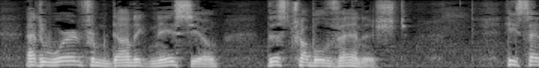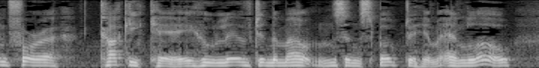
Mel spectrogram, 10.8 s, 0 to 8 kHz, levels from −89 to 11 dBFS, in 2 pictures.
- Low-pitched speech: Yes, low, 130 Hz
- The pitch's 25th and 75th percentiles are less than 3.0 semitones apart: No, average, 3.6 semitones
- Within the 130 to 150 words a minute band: Yes, average, 140 wpm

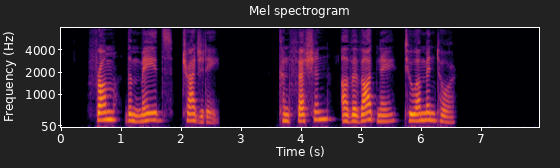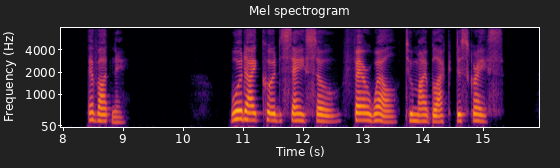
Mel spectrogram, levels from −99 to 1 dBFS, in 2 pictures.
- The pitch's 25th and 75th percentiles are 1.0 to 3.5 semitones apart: Yes, average, 2.7 semitones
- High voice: Yes, high, 200 Hz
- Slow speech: Yes, slow, 75 wpm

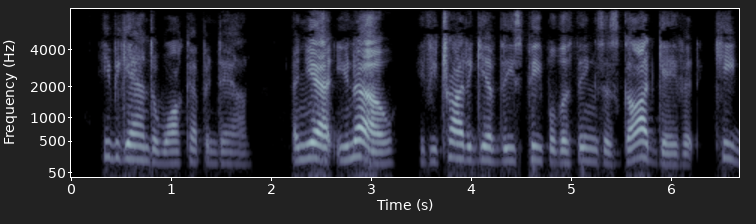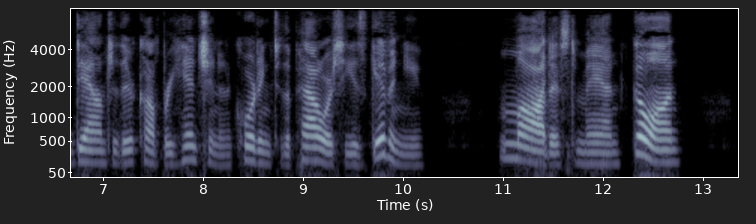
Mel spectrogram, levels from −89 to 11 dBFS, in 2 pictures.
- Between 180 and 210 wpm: Yes, average, 190 wpm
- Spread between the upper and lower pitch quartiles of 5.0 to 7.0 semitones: No, average, 4.4 semitones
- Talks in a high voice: No, medium, 180 Hz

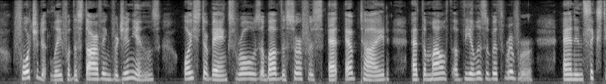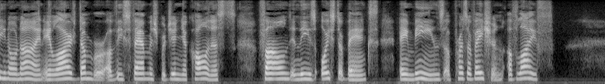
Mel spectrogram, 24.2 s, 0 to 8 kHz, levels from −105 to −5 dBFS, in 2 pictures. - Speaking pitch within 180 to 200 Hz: Yes, medium, 185 Hz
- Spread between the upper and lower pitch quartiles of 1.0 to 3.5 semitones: Yes, narrow, 2.4 semitones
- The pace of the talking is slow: Yes, slow, 105 wpm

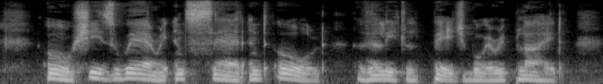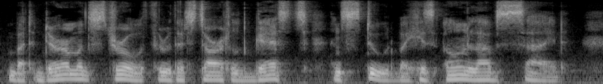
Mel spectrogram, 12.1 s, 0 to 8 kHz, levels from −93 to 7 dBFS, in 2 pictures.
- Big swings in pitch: No, average, 3.9 semitones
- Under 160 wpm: Yes, average, 140 wpm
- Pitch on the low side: Yes, low, 100 Hz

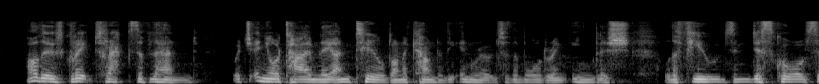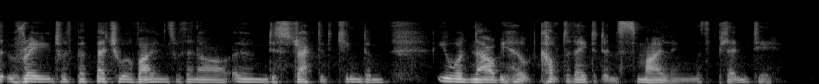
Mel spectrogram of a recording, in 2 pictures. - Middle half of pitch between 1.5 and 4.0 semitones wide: Yes, narrow, 2.5 semitones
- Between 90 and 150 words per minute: No, average, 165 wpm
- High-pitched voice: No, low, 115 Hz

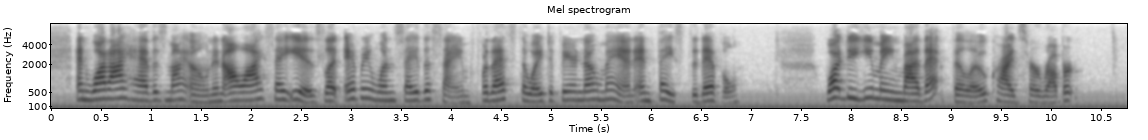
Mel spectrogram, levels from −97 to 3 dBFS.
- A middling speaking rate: No, fast, 230 wpm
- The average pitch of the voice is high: Yes, high, 245 Hz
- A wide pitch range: No, average, 4.5 semitones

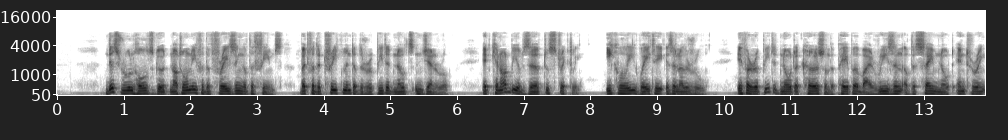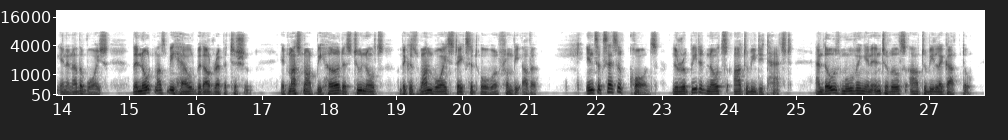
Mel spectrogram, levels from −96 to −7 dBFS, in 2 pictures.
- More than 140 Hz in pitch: No, low, 105 Hz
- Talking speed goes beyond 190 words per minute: Yes, fast, 205 wpm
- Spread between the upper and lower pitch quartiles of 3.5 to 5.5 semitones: Yes, average, 4.1 semitones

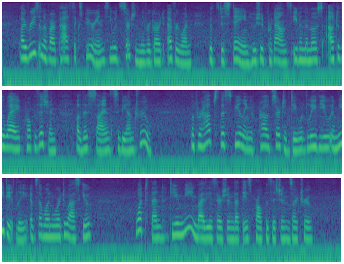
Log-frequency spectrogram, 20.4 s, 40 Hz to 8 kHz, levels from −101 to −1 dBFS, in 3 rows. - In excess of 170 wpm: Yes, average, 180 wpm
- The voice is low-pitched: No, high, 200 Hz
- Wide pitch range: No, average, 4.0 semitones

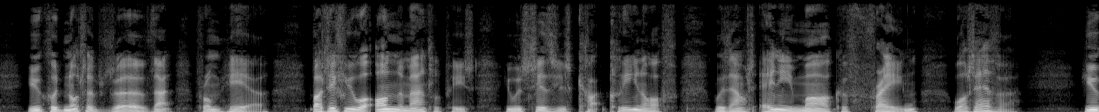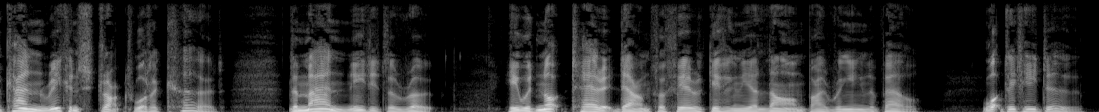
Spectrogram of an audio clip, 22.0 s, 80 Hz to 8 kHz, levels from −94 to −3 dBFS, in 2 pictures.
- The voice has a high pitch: No, low, 115 Hz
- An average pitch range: No, wide, 5.8 semitones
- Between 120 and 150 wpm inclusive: No, average, 160 wpm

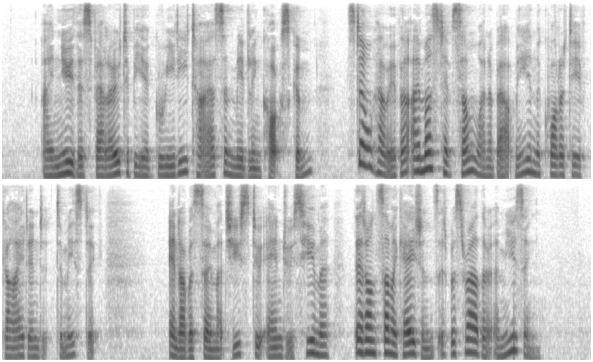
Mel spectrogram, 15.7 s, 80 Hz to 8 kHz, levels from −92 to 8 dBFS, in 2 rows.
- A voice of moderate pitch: Yes, medium, 160 Hz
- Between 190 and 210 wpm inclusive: No, average, 170 wpm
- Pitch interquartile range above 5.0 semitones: No, average, 4.5 semitones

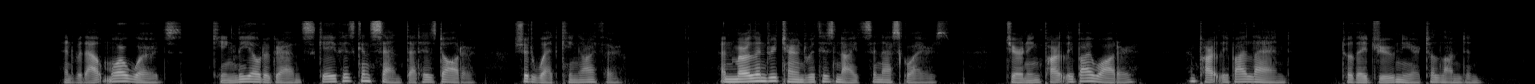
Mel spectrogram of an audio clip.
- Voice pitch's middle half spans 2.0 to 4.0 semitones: No, average, 4.4 semitones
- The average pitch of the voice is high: No, low, 105 Hz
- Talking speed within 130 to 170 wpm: Yes, average, 150 wpm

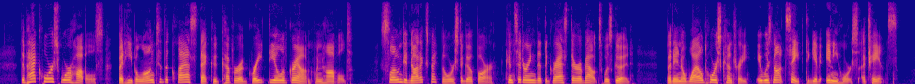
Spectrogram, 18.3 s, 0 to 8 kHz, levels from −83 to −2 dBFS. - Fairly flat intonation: No, average, 4.7 semitones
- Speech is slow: No, average, 175 wpm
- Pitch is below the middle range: No, medium, 185 Hz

